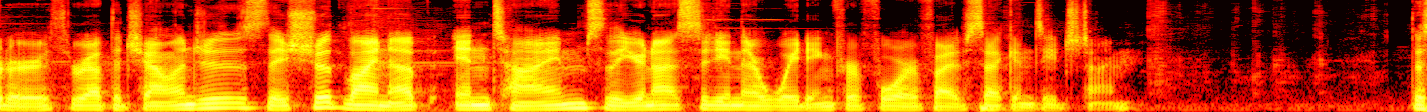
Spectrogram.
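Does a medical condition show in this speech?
No.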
